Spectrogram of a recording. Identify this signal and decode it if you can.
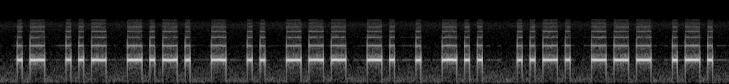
Morse code, heard as a keyed tone, about 19 wpm, 1170 Hz. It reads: AUCTIONED FOR
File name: 20wpm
